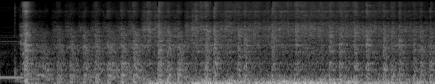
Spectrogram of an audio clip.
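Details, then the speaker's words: 1985 Mercedes 300CD (W123) diesel after its engine compartment restoration, with fuel still getting back in and oil pressure building: the starter grinds in an uneven chugging rhythm for several seconds without catching. Extended cranking without starting. "We should get it to fire up here in about, I don't know, 15, 20 seconds. Oh, she wanted to go. Fuel is getting back in there. Let's do it one more time."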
